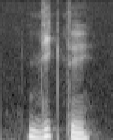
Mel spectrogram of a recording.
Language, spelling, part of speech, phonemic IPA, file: French, dicter, verb, /dik.te/, Fr-dicter.ogg
- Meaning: to dictate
